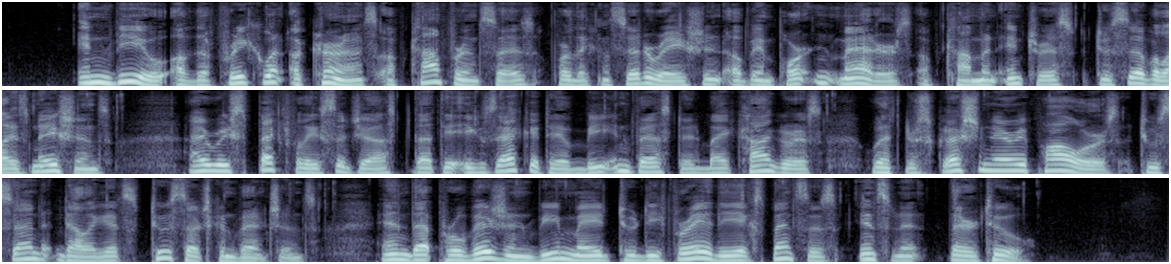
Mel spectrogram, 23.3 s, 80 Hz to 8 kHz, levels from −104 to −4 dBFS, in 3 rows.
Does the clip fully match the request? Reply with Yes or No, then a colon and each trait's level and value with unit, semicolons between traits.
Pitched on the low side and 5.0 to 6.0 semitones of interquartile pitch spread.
Yes: low, 120 Hz; wide, 5.5 semitones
